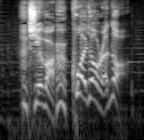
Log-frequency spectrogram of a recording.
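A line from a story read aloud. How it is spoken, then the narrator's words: Shouting. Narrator (Chinese): 王村长的儿子大喊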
